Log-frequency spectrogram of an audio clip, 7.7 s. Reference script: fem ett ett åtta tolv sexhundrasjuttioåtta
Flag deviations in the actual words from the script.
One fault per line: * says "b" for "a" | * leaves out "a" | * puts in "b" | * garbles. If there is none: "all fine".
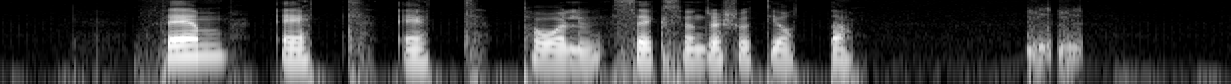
* leaves out "åtta"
